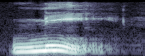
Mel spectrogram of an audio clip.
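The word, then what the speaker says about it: knee: just like the word nee nee begins with the letter K and that K is silent also okay so that's just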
